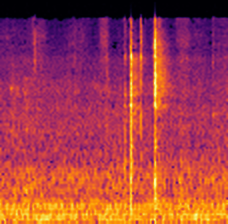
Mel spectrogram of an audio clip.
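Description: Two short, sharp clicks about a quarter second apart, from small objects being handled, over a low steady hum.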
